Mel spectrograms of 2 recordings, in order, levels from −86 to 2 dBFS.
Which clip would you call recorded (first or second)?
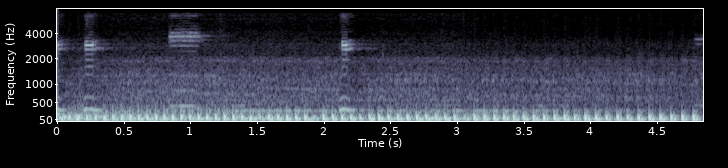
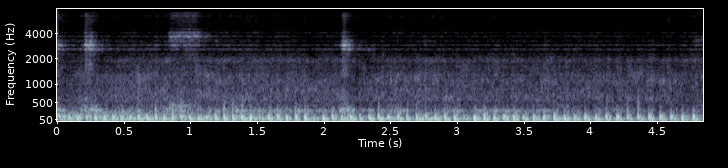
first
